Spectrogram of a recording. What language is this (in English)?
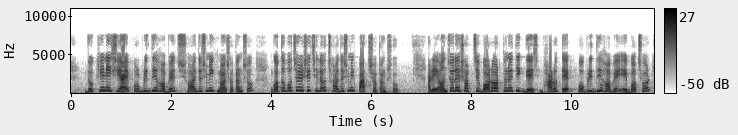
Bangla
